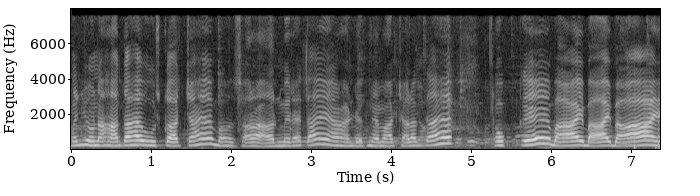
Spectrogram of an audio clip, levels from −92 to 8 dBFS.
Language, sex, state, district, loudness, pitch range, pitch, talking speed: Hindi, male, Bihar, Katihar, -17 LUFS, 215-255 Hz, 230 Hz, 195 wpm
